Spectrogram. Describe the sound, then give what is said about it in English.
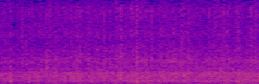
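Rain in San Diego drums steadily on a car's roof and windows, heard from inside the car, a dense, even patter blending into a soft, constant hiss with no pauses and no voices. “I am sitting in my car in San Diego in the rain, I hope you can hear it.”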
